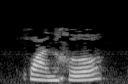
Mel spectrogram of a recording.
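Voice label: "缓和", Mandarin Chinese; hsk; chinese-flashcards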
